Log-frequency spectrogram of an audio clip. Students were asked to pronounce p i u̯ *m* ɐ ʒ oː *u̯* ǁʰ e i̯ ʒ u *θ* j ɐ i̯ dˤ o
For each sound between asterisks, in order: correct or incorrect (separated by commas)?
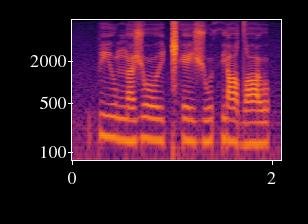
incorrect, incorrect, correct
